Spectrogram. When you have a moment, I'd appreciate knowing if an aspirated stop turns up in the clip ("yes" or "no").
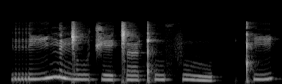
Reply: yes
